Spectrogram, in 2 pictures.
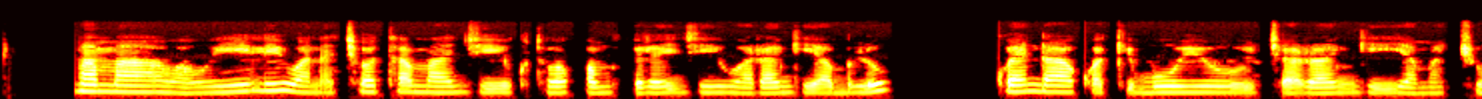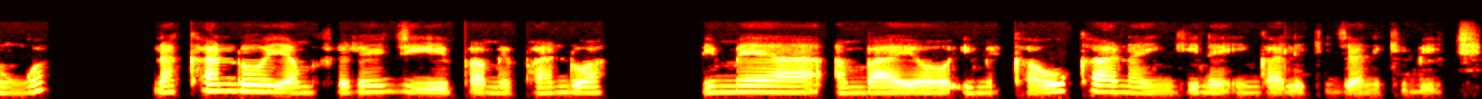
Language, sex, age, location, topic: Swahili, female, 25-35, Kisumu, health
